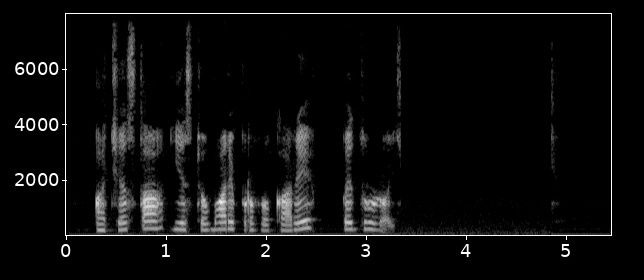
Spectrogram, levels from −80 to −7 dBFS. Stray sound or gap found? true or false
false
